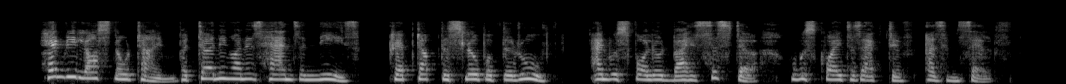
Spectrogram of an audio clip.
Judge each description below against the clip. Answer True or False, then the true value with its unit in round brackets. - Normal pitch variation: True (3.2 semitones)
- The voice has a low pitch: False (225 Hz)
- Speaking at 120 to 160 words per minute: False (175 wpm)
